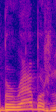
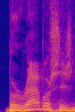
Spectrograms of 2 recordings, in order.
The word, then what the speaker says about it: Barabbas: Did you know Barabbas' name, we pronounce it wrong in the, in the English. It is Bar Abba, is the way you're supposed to pronounce it in Hebrew.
